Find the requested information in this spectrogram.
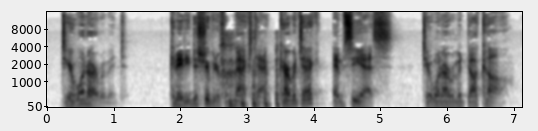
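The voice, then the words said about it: Announcer voice. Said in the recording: “use your announcer voice.”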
